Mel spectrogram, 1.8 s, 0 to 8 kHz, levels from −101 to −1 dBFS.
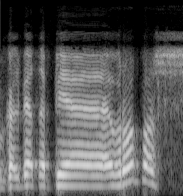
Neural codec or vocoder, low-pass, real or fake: none; 7.2 kHz; real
